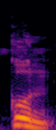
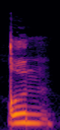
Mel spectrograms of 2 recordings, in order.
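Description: First: কুন with a light forward k; everyday k in কুন; ordinary kaf. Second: কুন with a q from the tongue root; k of কুন made far back; back-of-tongue qaf. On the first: Teacher drills qaf against kaf, light k in কুন. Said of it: "আর এটি হচ্ছে কান". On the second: Teacher drills qaf against kaf, back q in কুন. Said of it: "জিহ্বার গোড়া থেকে". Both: Shown as a demonstration.

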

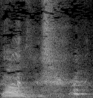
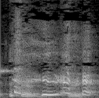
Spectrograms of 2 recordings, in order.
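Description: First: Said in the usual way. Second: Squeaky high movie-character voice; high-pitched character voice. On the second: Retold or imitated. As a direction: pitch it way up, laughing. Movie line repeated.

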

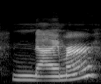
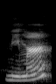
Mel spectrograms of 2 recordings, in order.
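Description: First: Niemer said as NYE-mer, rising like a question; tentative Niemer with a long eye sound, NYE-mer; first guess at name. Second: Niemer said as NEE-mer, a quick rising retry; corrected name. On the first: Reading a viewer's card, unsure of the name, Niemer as NYE-mer. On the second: Correcting herself on a viewer's name, Niemer as NEE-mer. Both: Shown as a demonstration.

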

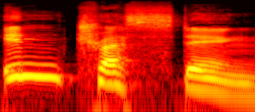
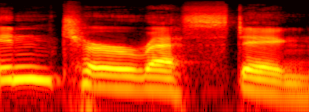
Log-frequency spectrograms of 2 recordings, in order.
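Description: First: Interesting said IN-tres-ting, the second syllable dropped; American three-syllable interesting. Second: Interesting said in-ter-es-ting, four syllables. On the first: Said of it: "อเมริกันจะอ่านออกเสียงแค่สามพยาง". (ออกเสียง interesting แค่สามพยางค์ อิน-เทรส-ติ้ง) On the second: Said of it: "การออกเสียงดั้งเดิมคือสี่พยางค์". (ออกเสียง interesting ครบสี่พยางค์ อิน-เทอ-เรส-ติ้ง) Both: Shown as a demonstration.

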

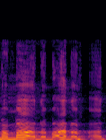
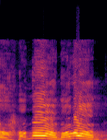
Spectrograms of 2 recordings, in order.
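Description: First: Said in the usual way. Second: Shouted name. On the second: Shown as a demonstration. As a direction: call out the name loud and high. Calling out Haman's name.

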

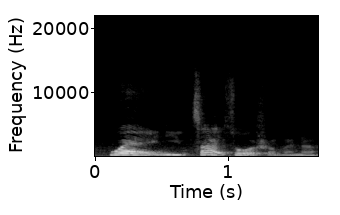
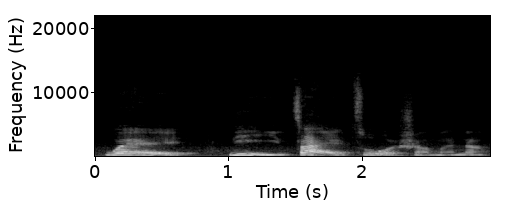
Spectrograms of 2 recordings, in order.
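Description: First: Said in the usual way. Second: Word by word, with small gaps; slow model reading. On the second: Shown as a demonstration. Teacher modelling a dialogue line for students, slowly. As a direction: stretch each syllable for learners.

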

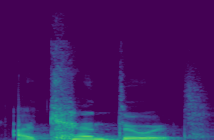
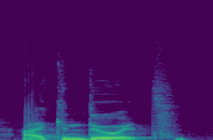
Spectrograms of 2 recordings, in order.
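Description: First: CAN'T stressed with full vowel, T barely released. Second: Weak, reduced CAN with the stress on DO; unstressed can. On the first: Teacher giving a listening example, stressed can't. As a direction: lean on 'can't', falling away after it. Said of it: "강세가 있으면 부정일 때가 많다". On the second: Teacher giving a listening example, unstressed can. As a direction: slide over 'can', land on 'do'. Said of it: "강세가 없으면 긍정일 때가 많고". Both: Shown as a demonstration.

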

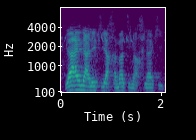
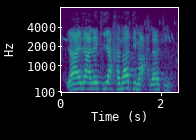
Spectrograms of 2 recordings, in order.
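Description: First: Soft mock praise. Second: Said in the usual way. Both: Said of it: "repeats phrase differently".

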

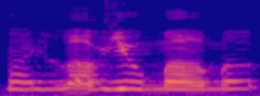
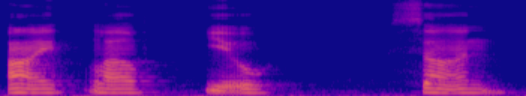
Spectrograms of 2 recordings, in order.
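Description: First: Put-on much higher young goose voice; gosling's goodbye. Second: Higher, slow robot voice; robot mother's goodbye. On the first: Brightbill to his mother at parting, high and childlike. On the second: Acted. Roz to her son at parting, slow and gentle. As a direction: answer slowly and gently as the mother. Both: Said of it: "Brightbill hugged his mother's worn face".

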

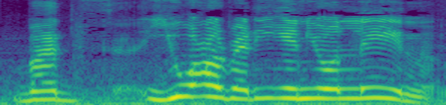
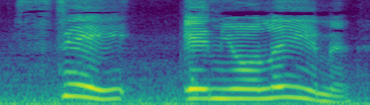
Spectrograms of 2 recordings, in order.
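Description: First: Said in the usual way. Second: Slow, deliberate "Stay in your lane."; "Stay" sterk benadrukt, elk woord langzaam en apart; quoting a saying. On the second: Shown as a demonstration. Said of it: "Like the saying says".

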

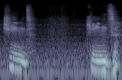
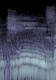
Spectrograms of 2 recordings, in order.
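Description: First: Jeans. with a hard ch sound and falling tune; Jeans. said as cheenz; jeans not with a Z. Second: Jeans. like zheenz, falling. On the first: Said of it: "Not with a Z". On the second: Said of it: "we pronounce it like a Z". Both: Shown as a demonstration.

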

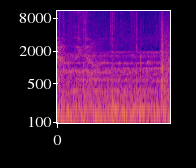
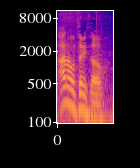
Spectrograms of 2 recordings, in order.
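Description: First: Unvoiced whisper; soft whisper. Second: Said in the usual way. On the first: Shown as a demonstration. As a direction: whisper it under breath. Whispered vs plain repeat.

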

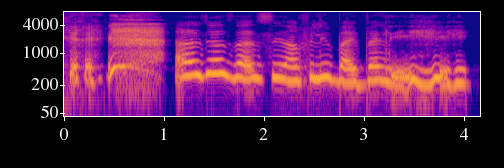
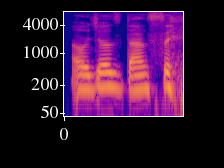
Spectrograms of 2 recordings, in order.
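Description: First: Laughing. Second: Said in the usual way. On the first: Real, not acted. Laughing over a pregnancy clip.

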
